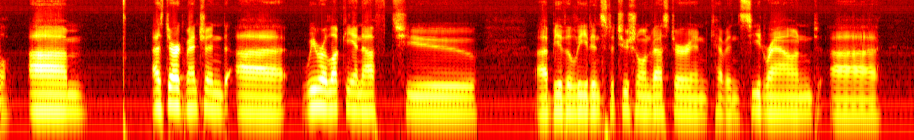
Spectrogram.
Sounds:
Speech

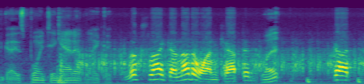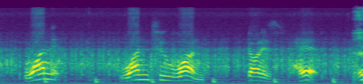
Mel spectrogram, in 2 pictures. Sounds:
Radio, Speech

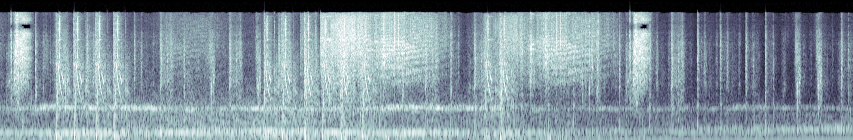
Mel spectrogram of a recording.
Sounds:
footsteps

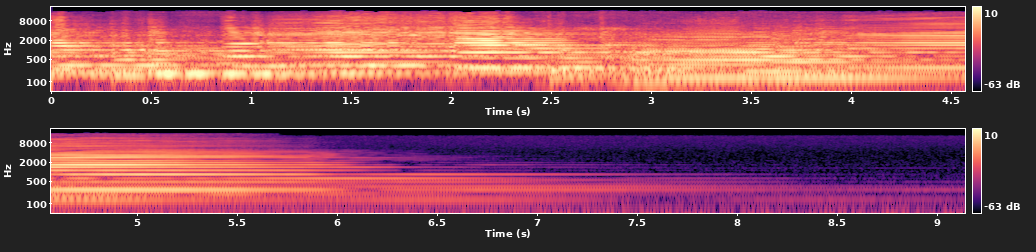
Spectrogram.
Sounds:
String section

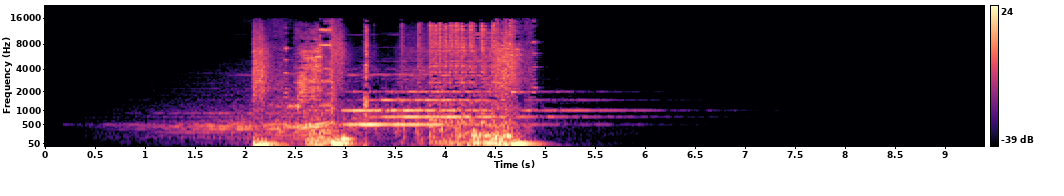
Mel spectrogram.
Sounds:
swoosh

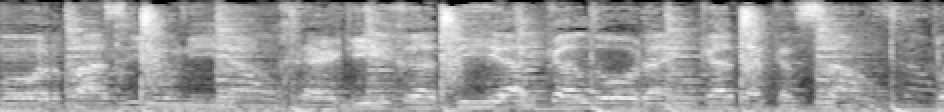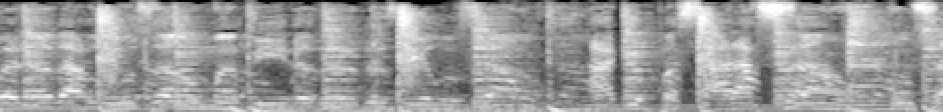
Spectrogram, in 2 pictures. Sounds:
Music

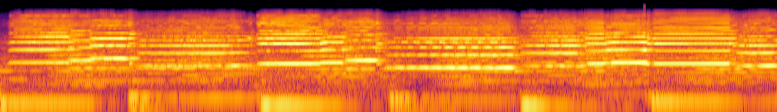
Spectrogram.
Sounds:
Music

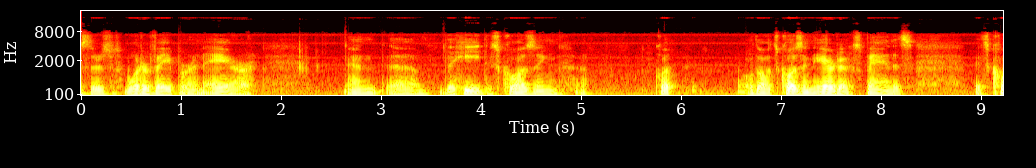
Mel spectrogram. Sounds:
Speech, Drip

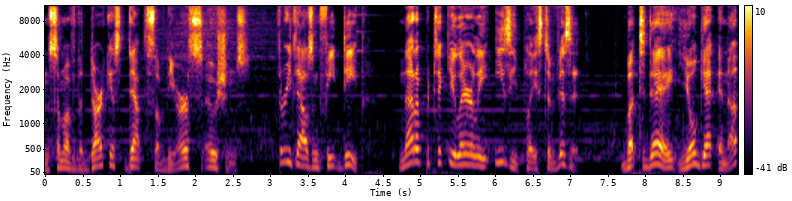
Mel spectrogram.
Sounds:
Speech

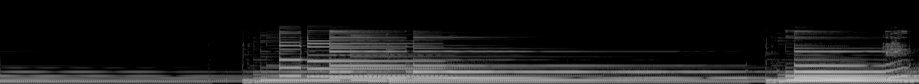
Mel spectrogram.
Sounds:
Synthesizer, Music, Ambient music

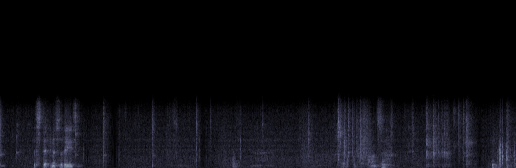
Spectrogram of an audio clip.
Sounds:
Speech, inside a small room

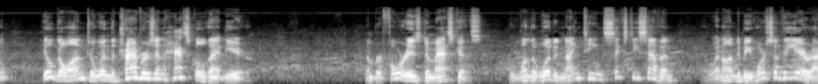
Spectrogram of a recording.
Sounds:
Speech

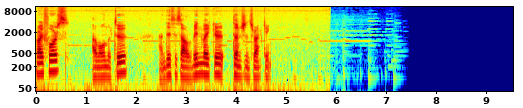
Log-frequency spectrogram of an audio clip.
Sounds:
Music, Speech

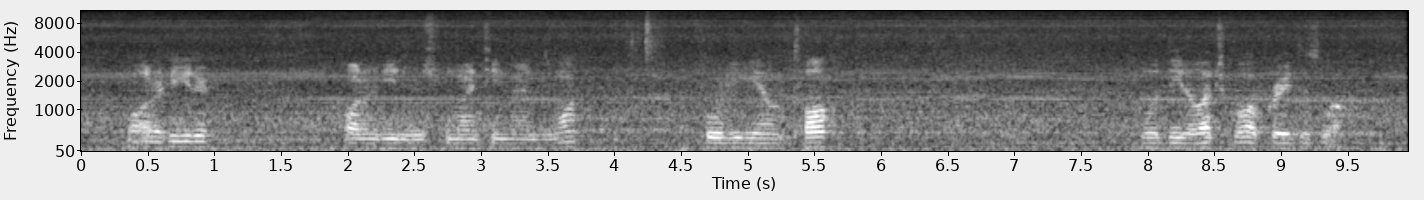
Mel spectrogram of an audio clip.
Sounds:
Speech

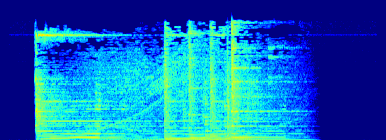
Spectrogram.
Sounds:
Music

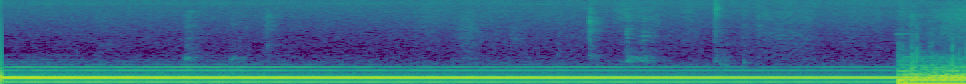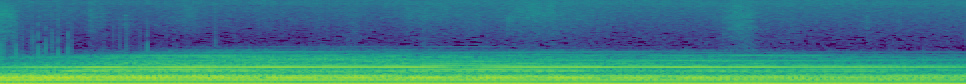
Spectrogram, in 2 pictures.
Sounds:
playing gong

